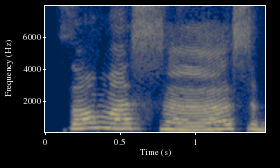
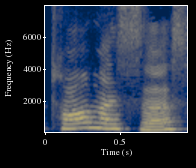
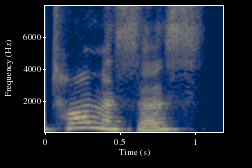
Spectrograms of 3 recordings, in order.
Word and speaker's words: Thomas's: Tapi cara bacanya disebutin ya, ses-nya ya. Thomas's, bukan Thomas. Tapi Thomas's, karena namanya berakhiran dengan S, maka kamu kasih hissing sound, ses gitu setelahnya, sebelum menyebutkan benda yang dimiliki.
